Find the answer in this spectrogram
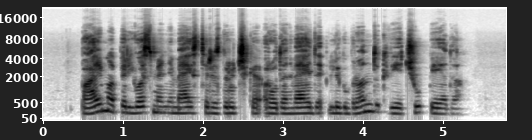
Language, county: Lithuanian, Panevėžys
